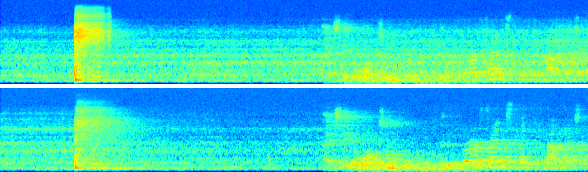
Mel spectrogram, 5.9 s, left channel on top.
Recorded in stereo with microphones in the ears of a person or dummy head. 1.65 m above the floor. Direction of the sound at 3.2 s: 80° left.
